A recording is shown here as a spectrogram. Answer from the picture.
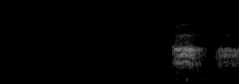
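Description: A bird gives a short harsh call near the end, the start of a series of calls about half a second apart; before it, near silence.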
